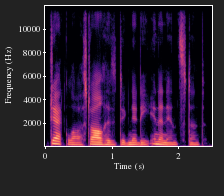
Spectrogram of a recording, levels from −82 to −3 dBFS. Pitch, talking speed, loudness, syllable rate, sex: 175 Hz, 190 wpm, -19 LUFS, 4.8 syllables/s, female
